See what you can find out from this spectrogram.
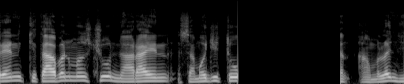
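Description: Speech, with an audio dropout to a faint residue from 2.38 s to 3.41 s: the signal cuts out abruptly for about 1.03 s, leaving only hiss roughly 55 dB below the speech level. The abrupt edges and the live noise floor point to a likely brief loss of the source upstream of a path that stayed active.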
